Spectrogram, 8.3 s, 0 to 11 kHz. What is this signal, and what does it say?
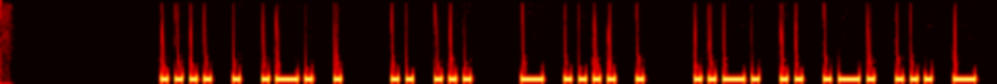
Morse code, heard as a keyed tone, about 21 wpm, 700 Hz. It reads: HERE IS THE FIRST
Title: Sentences from Top 1000 Words - Review Part 2 - 20wpm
